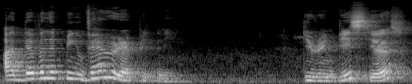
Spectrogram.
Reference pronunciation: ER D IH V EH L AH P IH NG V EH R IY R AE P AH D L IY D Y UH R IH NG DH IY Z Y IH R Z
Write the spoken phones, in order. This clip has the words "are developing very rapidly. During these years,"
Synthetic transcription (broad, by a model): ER D IH V EH L AH P IH NG V EH R IY R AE P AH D L IY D Y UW R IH NG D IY S Y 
